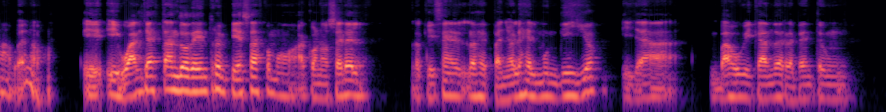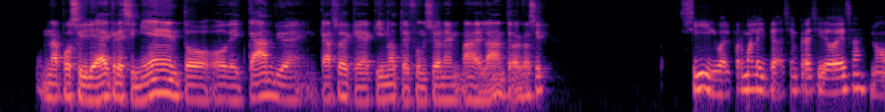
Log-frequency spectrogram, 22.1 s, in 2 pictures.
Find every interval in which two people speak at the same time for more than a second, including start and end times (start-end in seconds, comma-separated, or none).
none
